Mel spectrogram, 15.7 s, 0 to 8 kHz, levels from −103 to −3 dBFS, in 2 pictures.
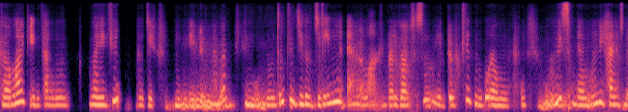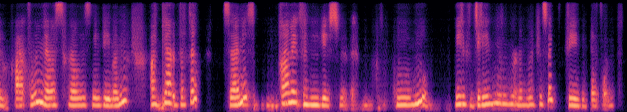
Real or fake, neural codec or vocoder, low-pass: fake; codec, 16 kHz, 0.5 kbps, FreqCodec, smaller model; 7.2 kHz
